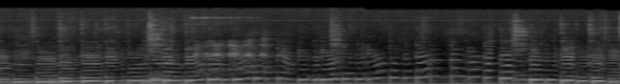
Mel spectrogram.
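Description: A small jazz trio of two electric guitars and an upright double bass playing a tune live: plucked guitar lines over a walking bass. The lead guitar bends and wavers its notes through the middle.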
